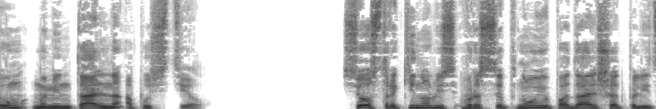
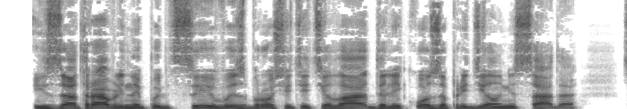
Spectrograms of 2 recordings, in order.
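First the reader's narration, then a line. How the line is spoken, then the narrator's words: Plain. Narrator (Russian): сказала она им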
